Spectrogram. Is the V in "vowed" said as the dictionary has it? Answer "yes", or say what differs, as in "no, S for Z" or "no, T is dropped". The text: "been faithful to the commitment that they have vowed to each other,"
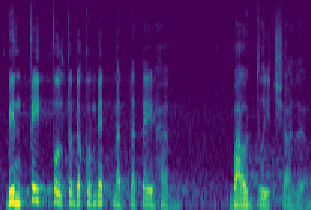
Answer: no, B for V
